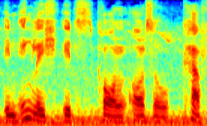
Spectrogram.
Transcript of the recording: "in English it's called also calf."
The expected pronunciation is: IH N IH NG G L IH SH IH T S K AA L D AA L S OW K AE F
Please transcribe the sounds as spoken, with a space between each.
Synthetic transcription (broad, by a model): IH N IH NG G L IH SH IH T S K AA L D AA L S OW K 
